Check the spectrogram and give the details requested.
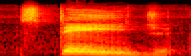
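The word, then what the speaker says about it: stage: ಮುಂಚೆ ನಾನ ಏನು ಹೇಳಿದೆ ಕೊನೆಯಲ್ಲಿ ಜಿ ಬಂದ್ರೆ ಅದನ್ನ ಗ ಅಂತ ಹೇಳಬೇಕು ಸೋಎಸ್ಟಿಎಜಿ ಸ್ಟ್ಯಾಗ್ ಎಸ್ಟಿಎಜಿಇ ಸ್ಟೇಜ್ ಪಿಎಜಿ ಪ್ಯಾಗ್ ಪಿಎಜಿಇ ಪೇಜ್ ಸೋ ಇದು ಈತರ ಬರೋದಿಲ್ಲ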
